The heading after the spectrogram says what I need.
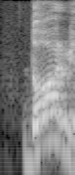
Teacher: podemos perceber que a tônica da palavra dorme é o dor. É a penúltima sílaba que é a tônica. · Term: sílaba tônica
